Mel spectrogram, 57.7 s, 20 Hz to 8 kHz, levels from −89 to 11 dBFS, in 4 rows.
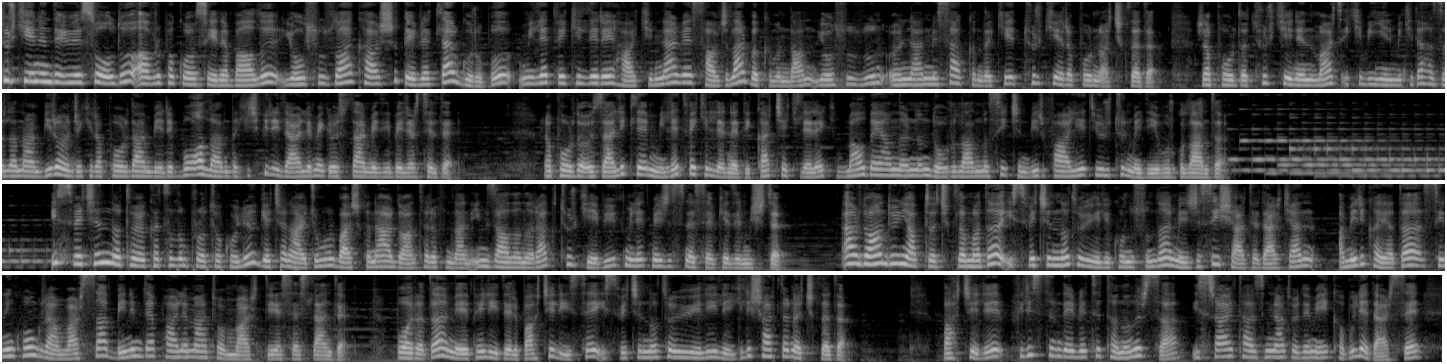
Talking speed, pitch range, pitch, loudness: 115 wpm, 165-230 Hz, 190 Hz, -26 LUFS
